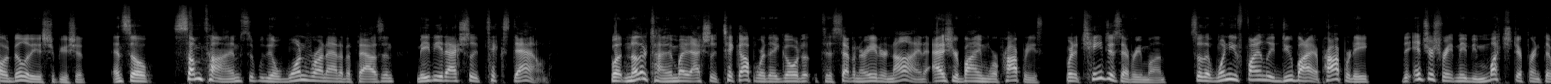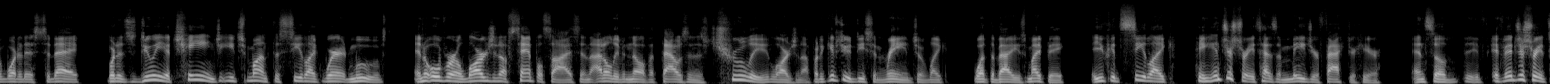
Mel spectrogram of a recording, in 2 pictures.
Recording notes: This was a live class recorded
